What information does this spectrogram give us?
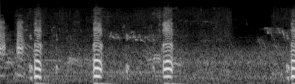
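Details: Female Northern Shoveler giving four short, nasal quacks, spaced irregularly over three seconds, each a brief harmonic burst, with a faint softer note early on and a quiet background.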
